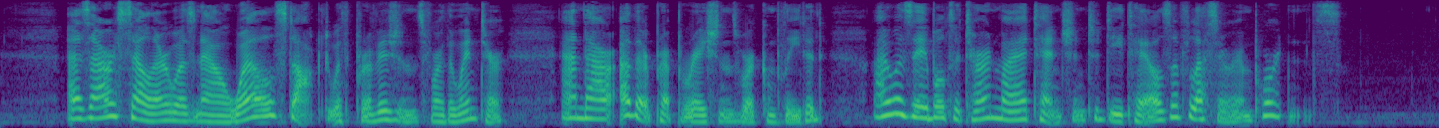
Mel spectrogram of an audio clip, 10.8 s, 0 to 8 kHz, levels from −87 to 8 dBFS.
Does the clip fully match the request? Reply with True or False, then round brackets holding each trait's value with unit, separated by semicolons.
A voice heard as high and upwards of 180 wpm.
False (215 Hz; 165 wpm)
